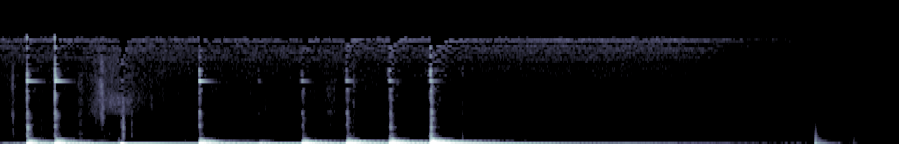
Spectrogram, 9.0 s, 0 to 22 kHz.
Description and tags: Tapping on metallic object. Recorded in stereo with Zoom H4 and Rode NT4.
